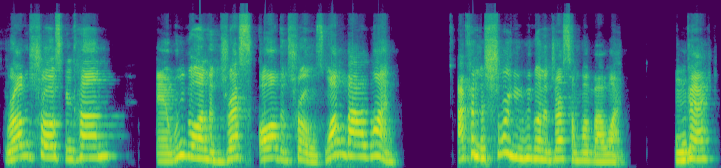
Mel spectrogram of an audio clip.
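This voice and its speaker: A woman's voice: fairly quick, low-quality recording. Casual woman hosting a live chat, voice still recovering. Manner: chatty, talks straight to chat, animated pitch jumps. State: recovering from lost voice. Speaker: livestream host.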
